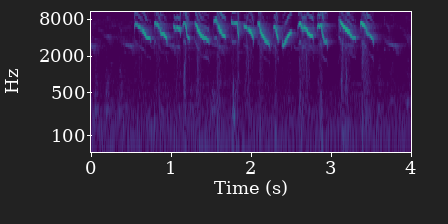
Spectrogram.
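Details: Natural morning song of an Oriental white-eye, used to prompt other birds: one continuous run of about fourteen quick, high, down-slurred chirps lasting roughly three seconds, very clear with no background.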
